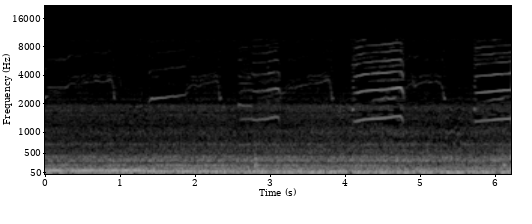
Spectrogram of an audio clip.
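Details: Wild bald eagles at a Southwest Florida nest on 22 February 2022, picked up by a live nest camera as the female feeds fish brought by the male to two growing chicks: thin high whistled chirps, some rising and sliding, over constant low wind rumble.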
